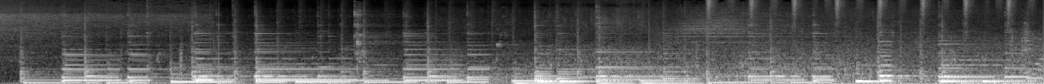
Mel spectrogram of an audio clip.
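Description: Background music led by acoustic guitar over a moving bass line, with a light ticking beat coming in about seven seconds in.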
